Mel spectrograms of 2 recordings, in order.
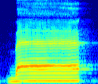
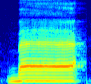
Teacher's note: এর মাখরাজ হলো আপনার 2 ঠোঁটের বিজা অংশ থেকে আপনি উচ্চারণ করবেন · বা হরফে টান হবে, এক আলিফ টান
